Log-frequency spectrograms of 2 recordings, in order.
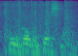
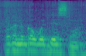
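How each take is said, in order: Both takes have the same delivery.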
